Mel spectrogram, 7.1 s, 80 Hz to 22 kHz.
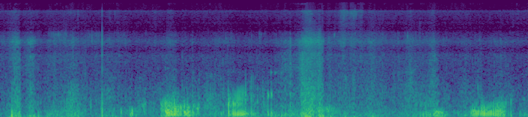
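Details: Morning hunger borborygmi recorded on waking, very hungry: soft, low gurgling stomach rumbles coming and going over faint background hiss, 12 minutes 43 seconds of growling.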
